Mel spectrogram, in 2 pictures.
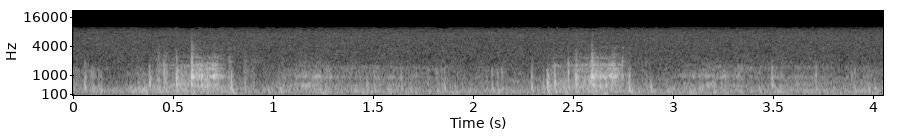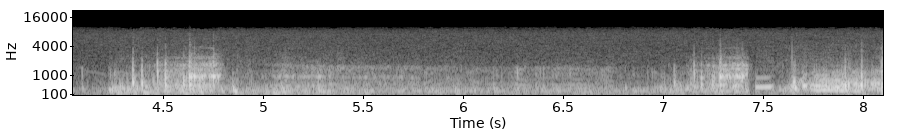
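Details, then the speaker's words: Hollow, blowing, jar-like resonant breath sounds heard by stethoscope auscultation over a lung cavity or abscess: amphoric breathing. "при воспалительном уплотнение доли легкого выслушивается бронхиальное дыхание а при наличии каверны или абсцесса амфорическое дыхание"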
